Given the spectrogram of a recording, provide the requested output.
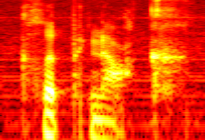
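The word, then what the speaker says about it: Clipnock: n o c k it's exactly how it sounds gnomes all right all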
